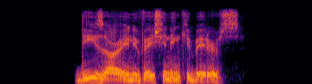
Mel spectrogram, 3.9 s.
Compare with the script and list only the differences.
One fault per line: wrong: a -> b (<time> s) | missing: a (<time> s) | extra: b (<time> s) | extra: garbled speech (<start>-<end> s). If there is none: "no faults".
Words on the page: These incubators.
extra: are innovation (1.3 s)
